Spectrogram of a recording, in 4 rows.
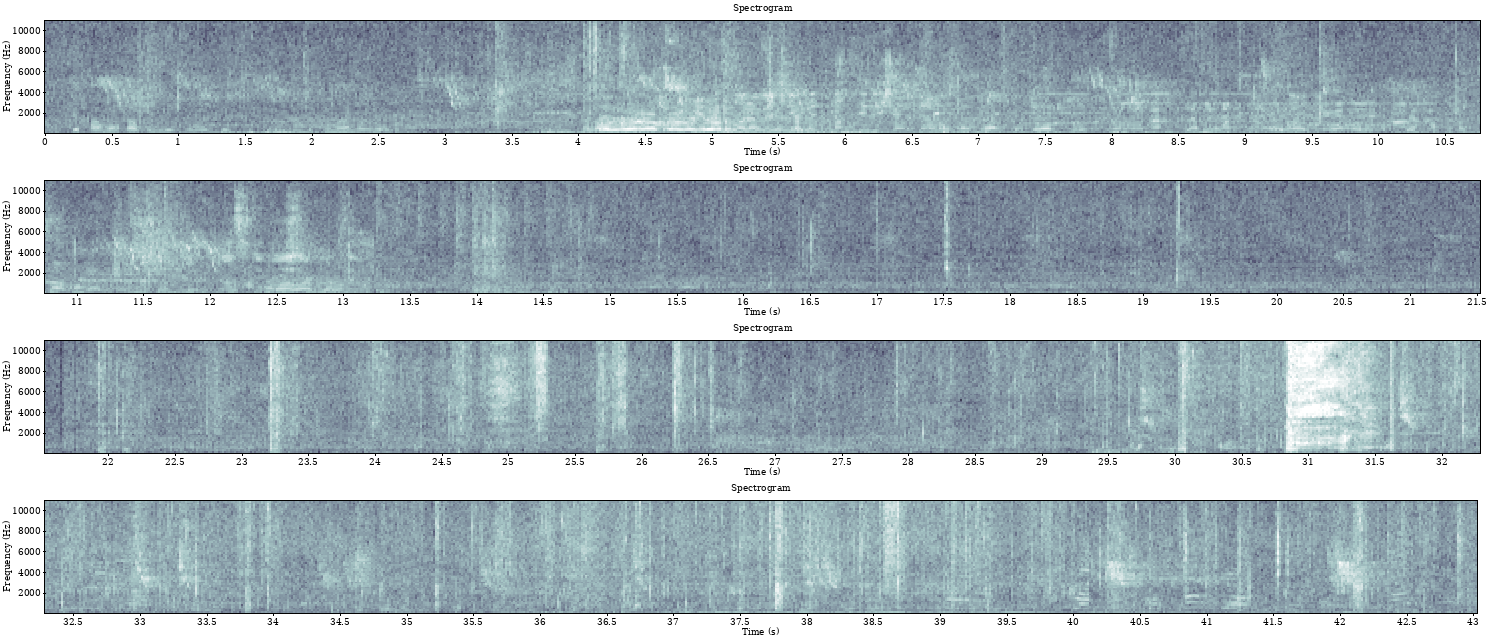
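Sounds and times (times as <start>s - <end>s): low outdoor background: 0.0s - 43.0s
low steady street rumble: 0.0s - 43.0s
person coughing: 30.8s - 31.6s.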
